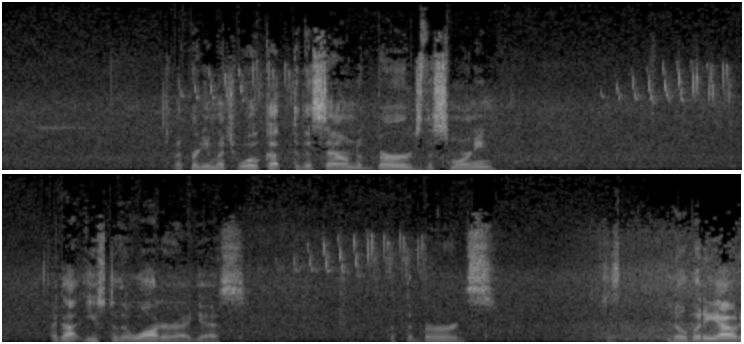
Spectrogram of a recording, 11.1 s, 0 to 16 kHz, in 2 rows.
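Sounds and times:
river rushing: 0.0s - 11.0s
songbird high-pitched trill: 0.2s - 2.5s, 4.5s - 5.6s.

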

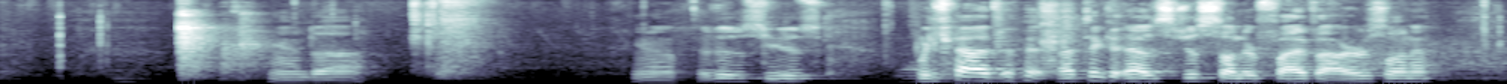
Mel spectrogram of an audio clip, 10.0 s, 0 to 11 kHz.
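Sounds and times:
man speaking: 4.2s - 9.6s.

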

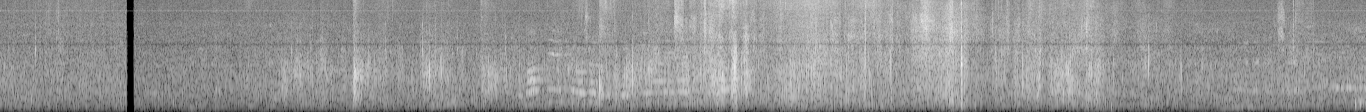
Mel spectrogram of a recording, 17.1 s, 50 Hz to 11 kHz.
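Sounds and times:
footsteps on gravel: 3.4s - 15.2s.

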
